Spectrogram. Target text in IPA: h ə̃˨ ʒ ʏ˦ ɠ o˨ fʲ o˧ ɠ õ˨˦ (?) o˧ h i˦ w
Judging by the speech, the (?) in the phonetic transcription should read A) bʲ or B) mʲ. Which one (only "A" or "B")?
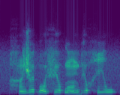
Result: A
